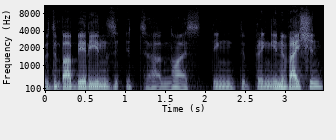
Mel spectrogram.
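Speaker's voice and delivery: put-on thick Afrikaans accent. Reading out Rassie's quote as asked: Rassie thick Afrikaans accent. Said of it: "can you do the accent, please?".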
